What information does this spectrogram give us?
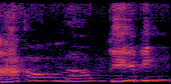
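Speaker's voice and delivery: high, very soft, hushed, barely audible half-whisper. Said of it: "Why are we whispering?".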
